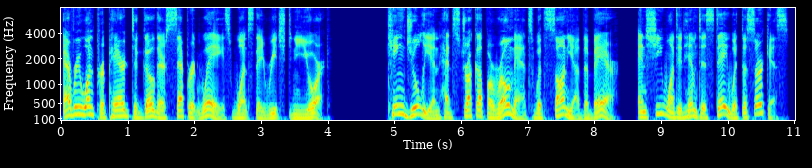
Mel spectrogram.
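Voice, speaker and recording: A man narrating a scripted children's storybook in an expressive, measured storytelling manner. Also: mid-range voice, no echo, clean studio sound.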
